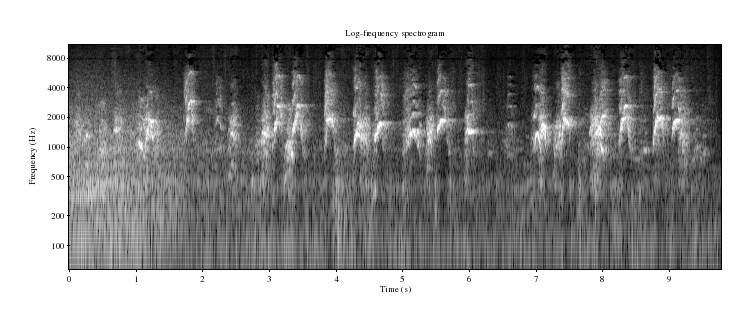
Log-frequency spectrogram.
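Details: A red Toy Poodle puppy gives rapid, high-pitched yips and whimpering barks in quick succession.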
